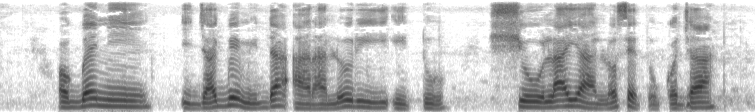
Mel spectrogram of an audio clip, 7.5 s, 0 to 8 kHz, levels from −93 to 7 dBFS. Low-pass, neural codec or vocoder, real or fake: 7.2 kHz; none; real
